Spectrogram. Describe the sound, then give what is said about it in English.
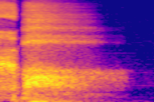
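A person makes a loud, breathy hiss, imitating a film character's mechanical respirator: a short intake, a brief catch, then a long forced exhale that fades out after about a second. “It's like that thing's fucking breathing for him.”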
